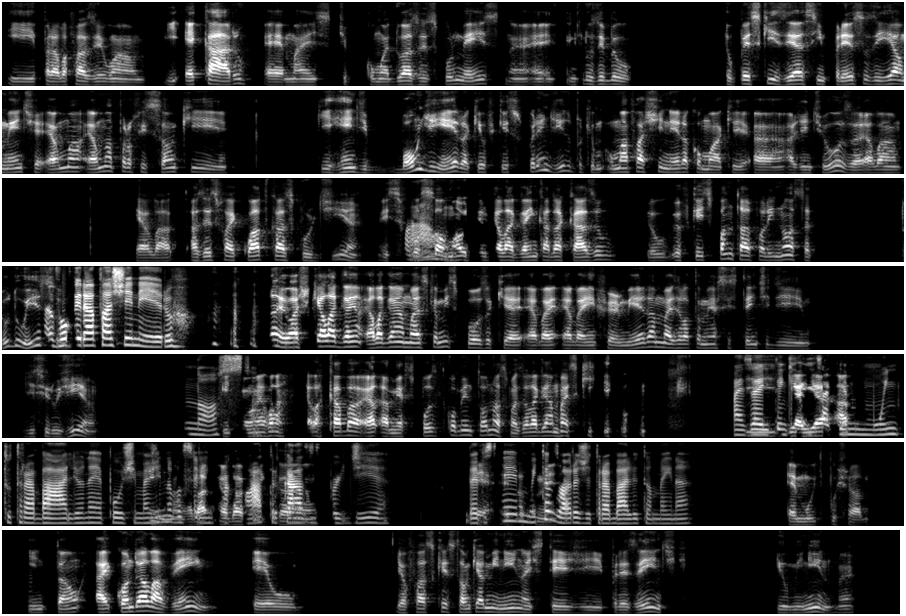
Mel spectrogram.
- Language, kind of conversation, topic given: Portuguese, podcast, Como vocês dividem as tarefas domésticas entre pessoas de idades diferentes?
- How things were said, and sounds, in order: tapping; laugh; laughing while speaking: "que eu"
